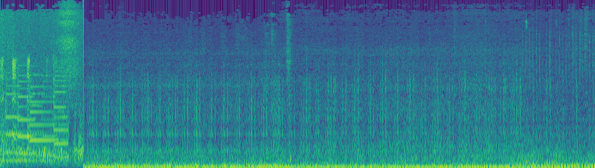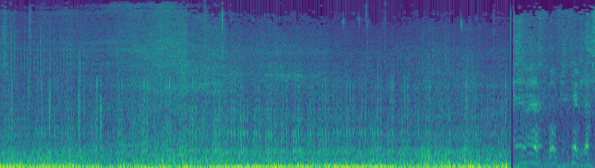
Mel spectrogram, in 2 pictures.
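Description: A vehicle engine hums steadily with a low rumble.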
